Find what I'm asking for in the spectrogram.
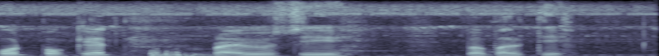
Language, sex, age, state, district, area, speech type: Manipuri, male, 45-60, Manipur, Chandel, rural, spontaneous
